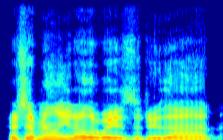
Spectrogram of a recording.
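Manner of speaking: ordinary talk, nothing marked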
